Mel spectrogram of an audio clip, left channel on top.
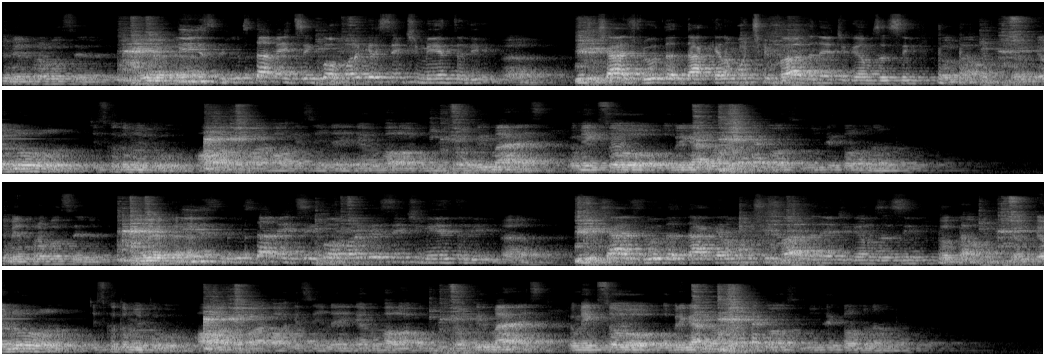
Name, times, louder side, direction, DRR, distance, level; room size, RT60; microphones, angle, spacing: voice 1, 0.0-2.0 3.1-3.3 5.0-5.3 5.8-6.0 9.4-15.8 16.1-19.4, equal, 40° right, -2 dB, 0.6 m, -22 dB
sound 1, 1.2-1.6 3.1-3.7 5.7-6.1 7.2-8.2 9.8-10.6 12.4-13.0 14.7-15.3 17.3-17.9, right 2 dB, 80° right, 1.1 m, -26 dB
voice 2, 1.7-4.9 5.7-9.9 16.5-16.7, left 3 dB, 55° left, 3 dB, 0.3 m, -22 dB
5.0 x 2.2 x 2.4 m, 1.5 s
head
